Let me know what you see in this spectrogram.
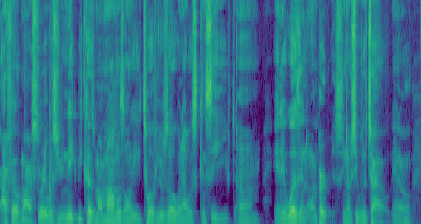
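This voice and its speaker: A man with an American accent speaks at a fairly quick pace and a fairly low pitch, his tone dark and mellow and his intonation fairly even. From US inner city. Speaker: guest sharing life story, YouTuber and author. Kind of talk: podcast interview, personal testimony. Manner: casual, slangy.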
